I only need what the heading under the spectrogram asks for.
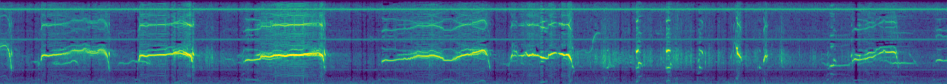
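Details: Three nestling chicks calling during a fish feeding as the oldest, with food stuck in its throat, shakes its head. Loud wavering high whistles in bursts, fading to shorter softer notes later, steady low rumble beneath.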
